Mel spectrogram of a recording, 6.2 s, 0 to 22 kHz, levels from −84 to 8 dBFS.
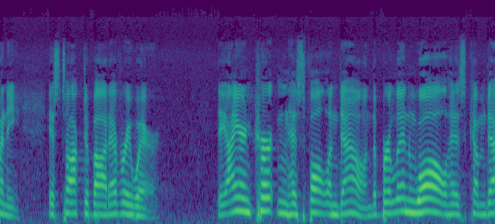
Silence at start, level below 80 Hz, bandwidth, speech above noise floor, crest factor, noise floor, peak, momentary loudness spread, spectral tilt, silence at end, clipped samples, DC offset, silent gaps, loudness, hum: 0 s; -50 dBFS; 17 kHz; 32 dB; 18 dB; -51 dBFS; -2 dBFS; 9 LU; -5 dB/octave; 0 s; under 0.1%; under 0.1%; none; -19 LUFS; none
